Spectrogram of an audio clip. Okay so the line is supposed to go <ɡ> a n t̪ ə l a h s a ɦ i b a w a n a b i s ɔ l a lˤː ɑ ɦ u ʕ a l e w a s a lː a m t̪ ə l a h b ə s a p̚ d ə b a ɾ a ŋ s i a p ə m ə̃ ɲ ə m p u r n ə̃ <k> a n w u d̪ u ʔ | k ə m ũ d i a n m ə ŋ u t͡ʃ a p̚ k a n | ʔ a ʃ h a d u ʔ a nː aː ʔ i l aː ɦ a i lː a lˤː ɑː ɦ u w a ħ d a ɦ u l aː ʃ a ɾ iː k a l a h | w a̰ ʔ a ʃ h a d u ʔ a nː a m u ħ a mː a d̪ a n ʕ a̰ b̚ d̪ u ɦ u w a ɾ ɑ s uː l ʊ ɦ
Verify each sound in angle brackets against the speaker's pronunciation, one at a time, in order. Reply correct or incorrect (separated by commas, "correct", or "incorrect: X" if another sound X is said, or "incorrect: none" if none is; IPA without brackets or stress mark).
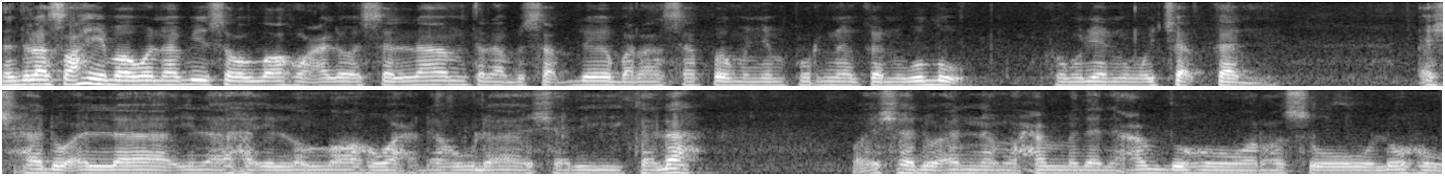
incorrect: d, correct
